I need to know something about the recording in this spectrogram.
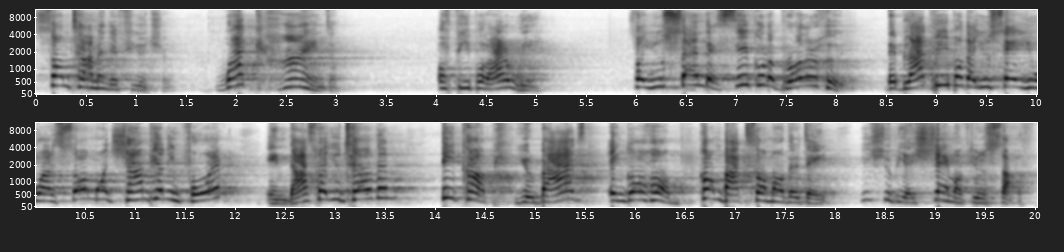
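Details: Adult speaker; normal speech.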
